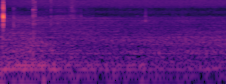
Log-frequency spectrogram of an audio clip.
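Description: Faint steady background noise with a low hum inside a parked car's cabin, engine off, with a short click at the very start.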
